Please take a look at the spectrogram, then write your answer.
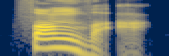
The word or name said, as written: fang1 fa3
